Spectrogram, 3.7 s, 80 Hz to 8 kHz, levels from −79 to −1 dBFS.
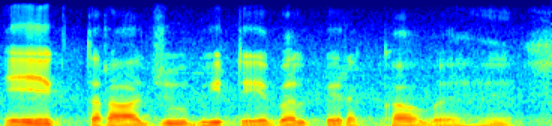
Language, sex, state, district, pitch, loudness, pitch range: Hindi, male, Uttar Pradesh, Lucknow, 120 Hz, -18 LUFS, 115-125 Hz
